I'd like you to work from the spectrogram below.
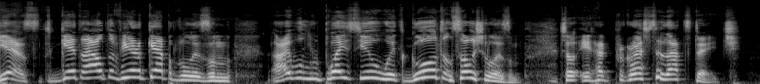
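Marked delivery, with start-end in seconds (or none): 0.0-5.2 put-on ridiculous comedy Russian villain accent, pitched up. Speaker showing the stage the stereotype had reached: comedy Russian baddie accent. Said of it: "to the comedy, almost ridiculous Russian baddie".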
